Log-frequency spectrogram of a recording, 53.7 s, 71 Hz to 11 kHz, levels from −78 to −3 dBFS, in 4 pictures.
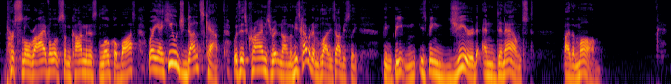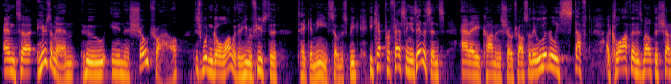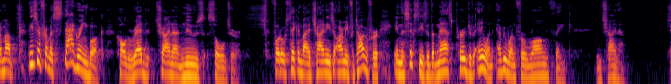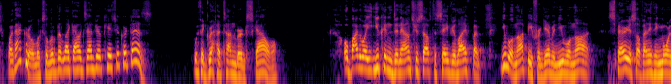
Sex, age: male, 50-69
